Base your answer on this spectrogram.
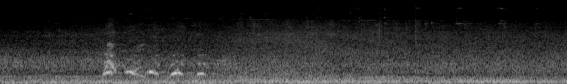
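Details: Siberian Huskies at play by a lake in a Colorado dog park, on a road trip; one quick run of four or five sharp, high yips in the first two seconds, then only a steady low background rumble.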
